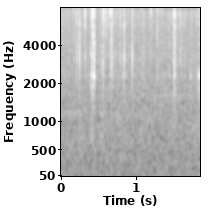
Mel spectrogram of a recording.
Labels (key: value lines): label: ambient
recorder: HydroMoth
